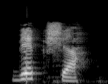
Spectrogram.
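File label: "векся", Komi, female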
